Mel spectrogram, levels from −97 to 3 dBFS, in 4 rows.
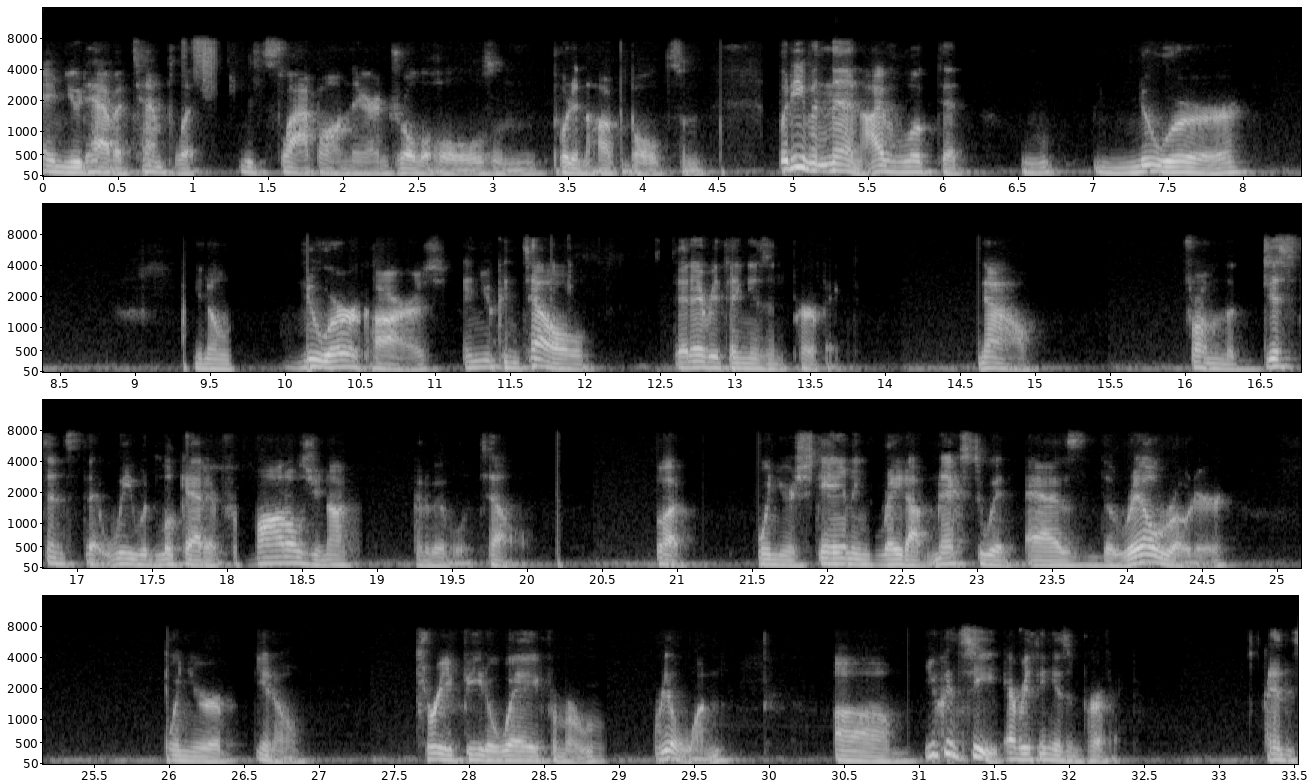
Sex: male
